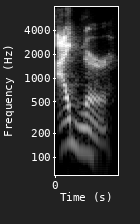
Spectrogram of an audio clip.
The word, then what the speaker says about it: Aigner: Did I pronounce that right? It's Aigner.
